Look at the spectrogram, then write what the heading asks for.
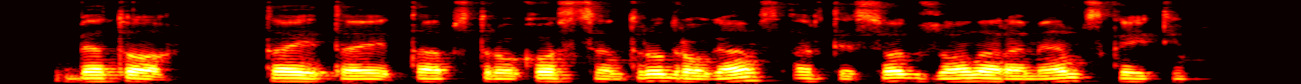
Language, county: Lithuanian, Klaipėda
